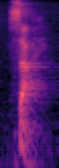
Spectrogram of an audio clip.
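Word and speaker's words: ψ: at least sigh and pronounced sigh like silent P okay so this is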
